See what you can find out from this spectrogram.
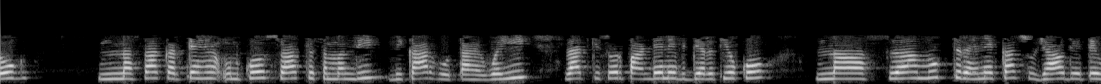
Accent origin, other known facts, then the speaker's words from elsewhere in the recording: Uttar Pradesh, India; मैं जिला श्रावस्ती से हूँ।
